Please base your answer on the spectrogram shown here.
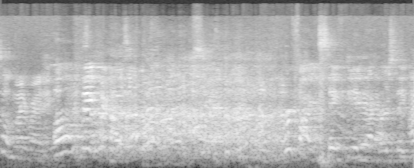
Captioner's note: audience laughing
